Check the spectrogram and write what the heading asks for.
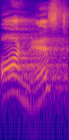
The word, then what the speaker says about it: honest: Though it is a consonant, but when we pronounce our honest, it is when you are pronouncing that, it is forming a vowel sounding word.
